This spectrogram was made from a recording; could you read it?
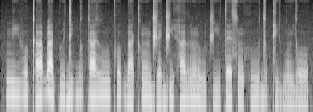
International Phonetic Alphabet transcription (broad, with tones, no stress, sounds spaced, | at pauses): n iː˨ β o˨ kʼ a˨˦ ɓ a˦˨ kʷ i˨ d i˦ ɡ͡b ʊ˦ k a˦ ɣ uː˦ pʰ o˦ ɡ͡b a˨ kʰ ũ˦ d͡ʒ ɛ˨ d͡ʒ i˦ h a˦ r ũ˦ ɾ uː˨ t͡ʃ iː˨ t ɛ˦ s ũ˦ h uː˦ d ʊ˨ kʼ i˨ ɡʷ ũ˨ j o˦˨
